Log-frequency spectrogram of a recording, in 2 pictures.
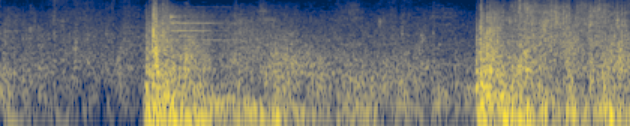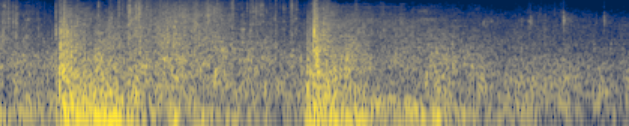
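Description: Cannons fire in heavy, booming blasts.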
